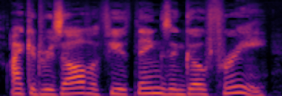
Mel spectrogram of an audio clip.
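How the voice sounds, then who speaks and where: A woman's voice: on the low side, fairly even intonation, fairly quick, darkish tone, no echo, studio quality, natural voice. A woman voicing a self-assured, sly sorceress in a video game, speaking in poised, articulate, formal phrases with a teasing edge. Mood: earnest, informative. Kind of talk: scripted video game dialogue.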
